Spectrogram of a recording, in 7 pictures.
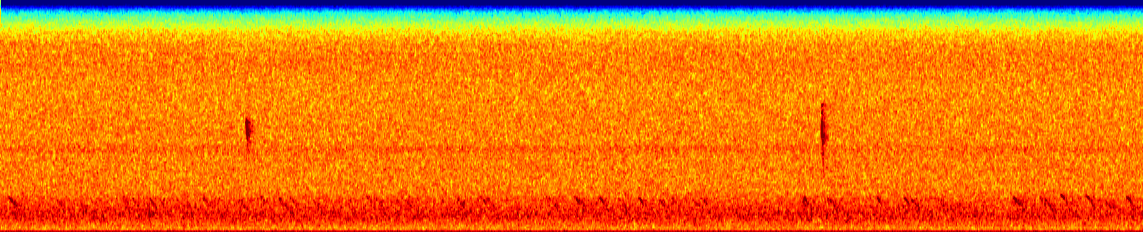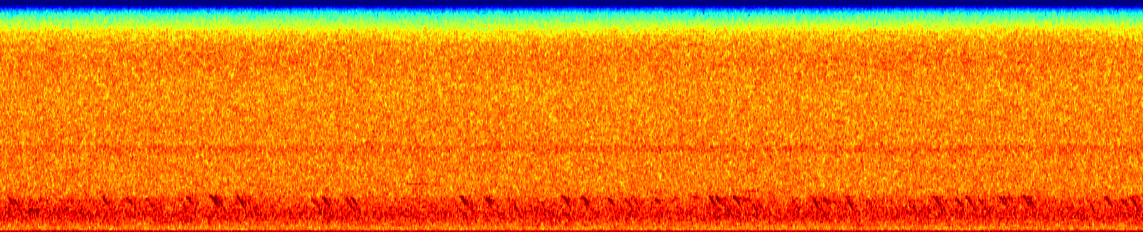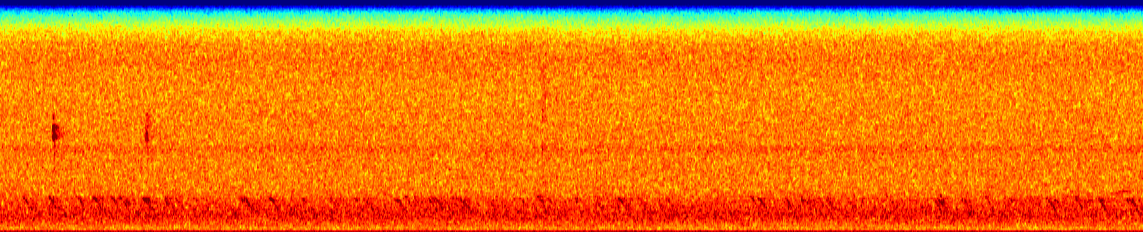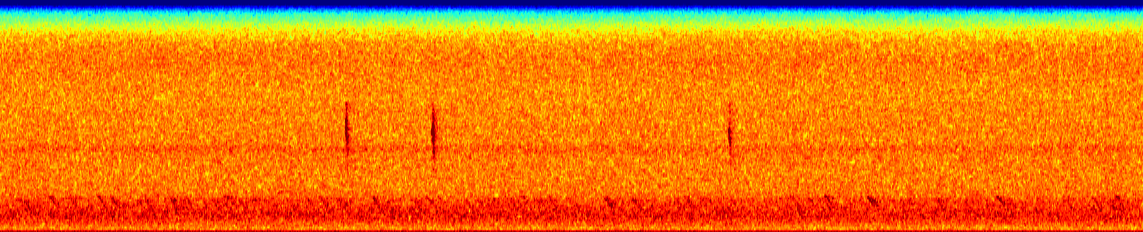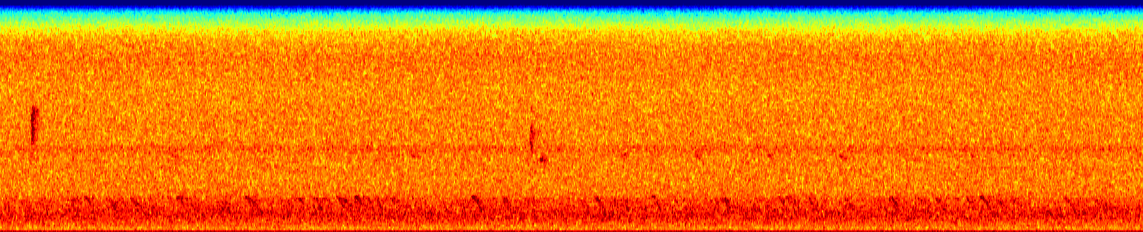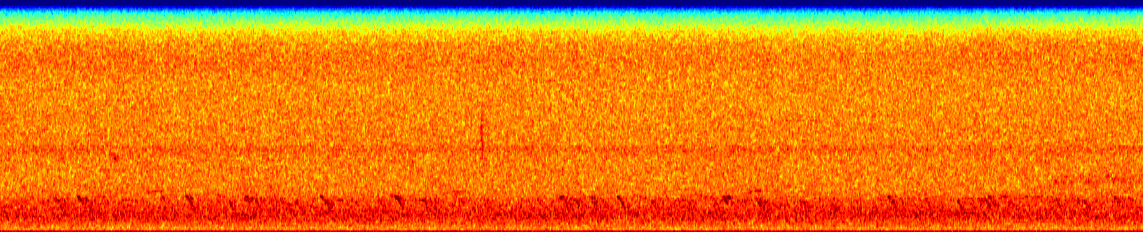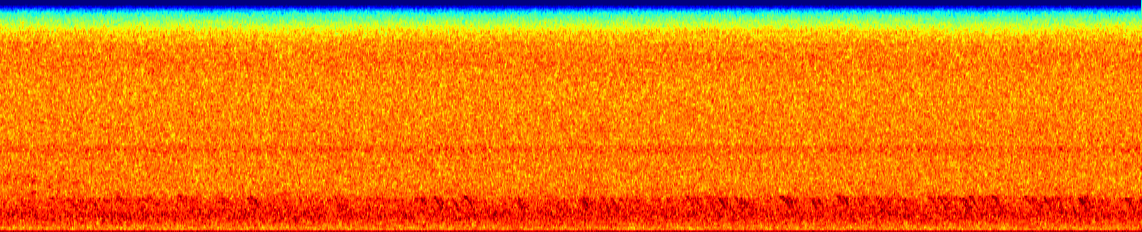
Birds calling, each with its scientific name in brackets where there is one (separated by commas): Green Jay (Cyanocorax yncas)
